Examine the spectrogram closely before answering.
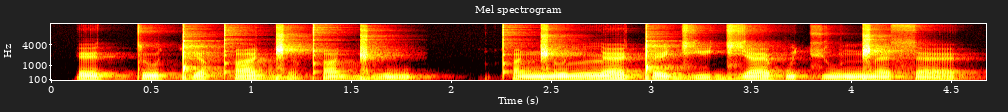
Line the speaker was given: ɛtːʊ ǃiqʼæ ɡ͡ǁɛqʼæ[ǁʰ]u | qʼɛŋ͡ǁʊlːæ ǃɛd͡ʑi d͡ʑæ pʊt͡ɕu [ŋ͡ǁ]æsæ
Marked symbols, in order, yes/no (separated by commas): no, yes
